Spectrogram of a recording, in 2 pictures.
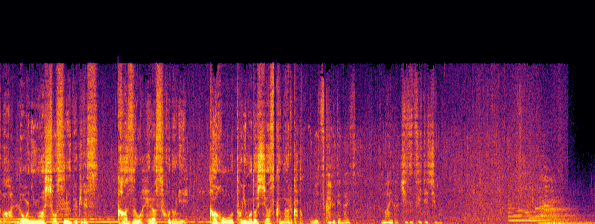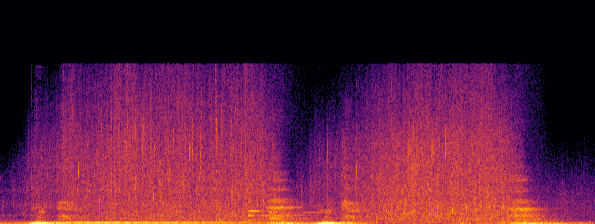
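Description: Wind blows through tall grass.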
